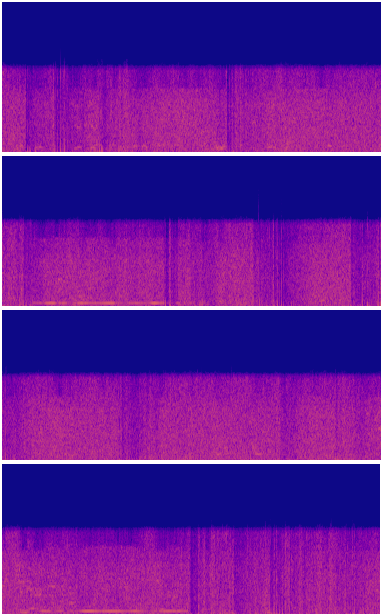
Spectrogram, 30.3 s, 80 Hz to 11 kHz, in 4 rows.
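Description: Shortwave AM receiver on the 75-metre band putting out heavy static with frequent brief fades. A steady low tone comes in twice, each time for about two and a half seconds. The noise reflects poor band conditions, which the operator puts down to a G1 solar storm.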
